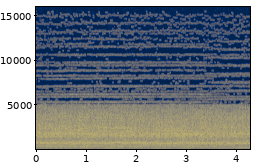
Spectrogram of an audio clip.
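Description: Orchestral film music with a massed crowd cheering underneath in a steady roar, on an old 1940 film soundtrack.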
